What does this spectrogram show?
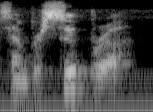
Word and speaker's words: Semper Supra: It's so close to the word super, which is a positive word, and it's got 2 syllables in the front, Semper, two syllables in the back, Supra, and they both start with S, and they both have a P in the middle, Semper Supra.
